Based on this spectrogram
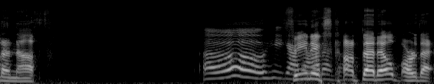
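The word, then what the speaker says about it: Fénix: whatever his name is phoenix phoenix but it's not spelled like uh the city it's fi like phoenix like phoenix like fen x yep phoenix that's funny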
